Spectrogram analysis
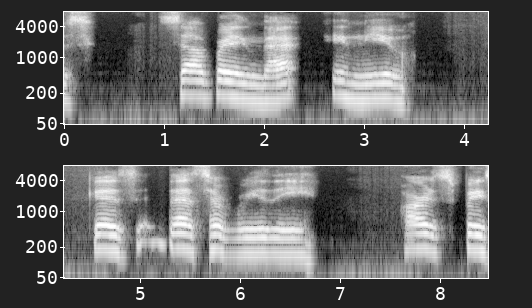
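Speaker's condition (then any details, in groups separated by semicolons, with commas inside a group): Multiple sclerosis; voice awkward, relaxants make voice harder to control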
